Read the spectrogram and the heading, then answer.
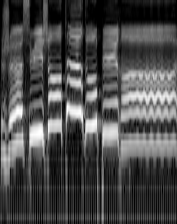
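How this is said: It is said with opera-style vibrato.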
